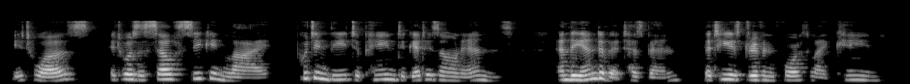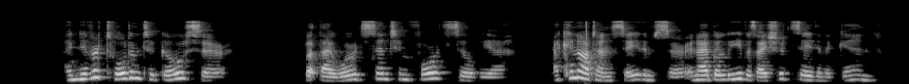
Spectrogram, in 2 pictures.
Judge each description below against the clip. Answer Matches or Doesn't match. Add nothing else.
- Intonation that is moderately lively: Matches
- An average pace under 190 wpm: Doesn't match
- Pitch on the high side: Matches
